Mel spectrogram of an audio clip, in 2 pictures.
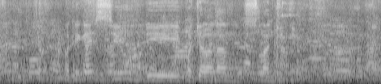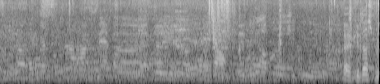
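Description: A busy street crowd murmurs in the background outdoors.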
